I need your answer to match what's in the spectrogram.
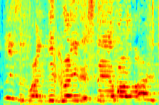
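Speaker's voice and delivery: excited shout. Acted. Thrilled yell on rocket skates.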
